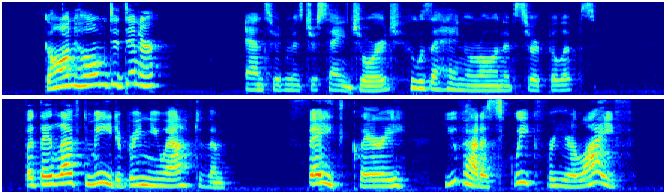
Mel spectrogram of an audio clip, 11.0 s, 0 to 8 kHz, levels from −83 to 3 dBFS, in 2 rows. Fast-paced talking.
No: average, 185 wpm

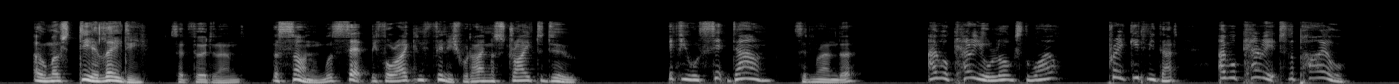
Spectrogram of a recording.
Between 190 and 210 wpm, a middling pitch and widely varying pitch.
Yes: average, 195 wpm; medium, 175 Hz; wide, 7.9 semitones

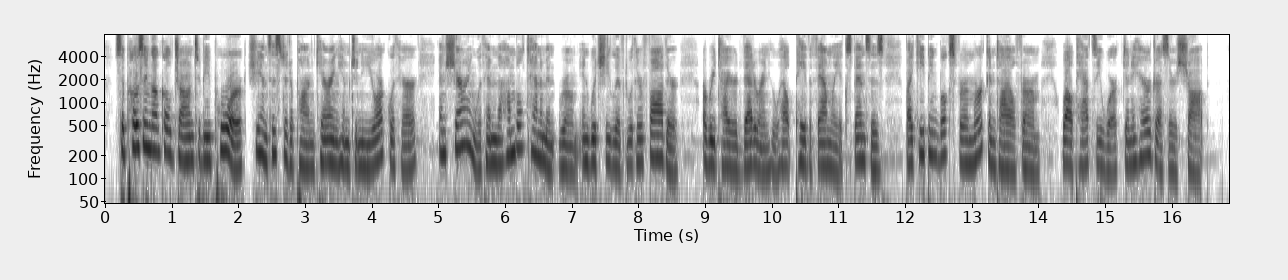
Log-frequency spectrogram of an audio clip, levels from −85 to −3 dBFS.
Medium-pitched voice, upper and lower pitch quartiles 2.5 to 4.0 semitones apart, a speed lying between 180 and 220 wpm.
No: medium, 160 Hz; average, 4.8 semitones; average, 195 wpm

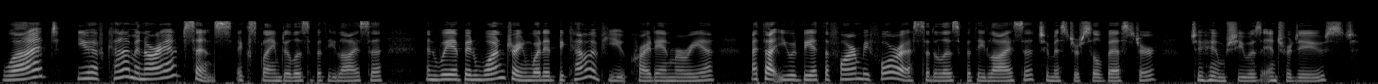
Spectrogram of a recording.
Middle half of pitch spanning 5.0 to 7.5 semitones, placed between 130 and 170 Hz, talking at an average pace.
No: wide, 5.5 semitones; high, 190 Hz; average, 190 wpm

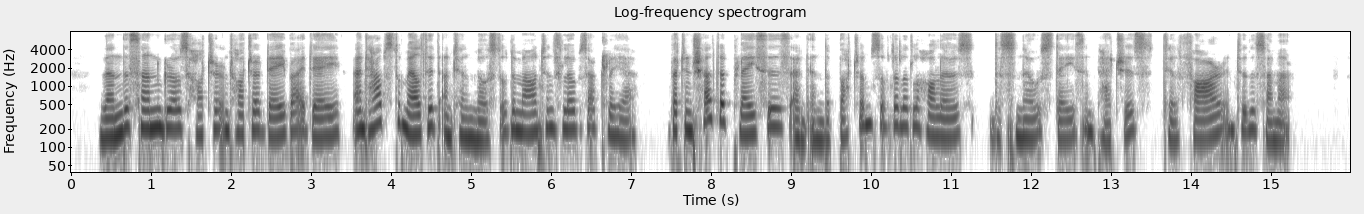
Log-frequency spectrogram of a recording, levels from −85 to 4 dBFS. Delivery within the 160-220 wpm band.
Yes: average, 170 wpm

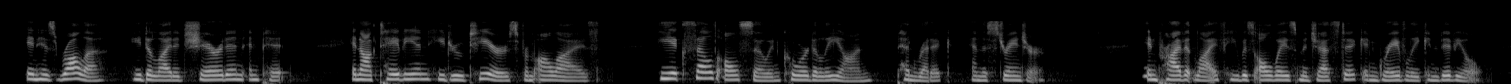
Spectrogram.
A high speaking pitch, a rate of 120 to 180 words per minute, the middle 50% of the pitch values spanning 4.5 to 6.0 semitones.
No: high, 205 Hz; average, 145 wpm; average, 3.0 semitones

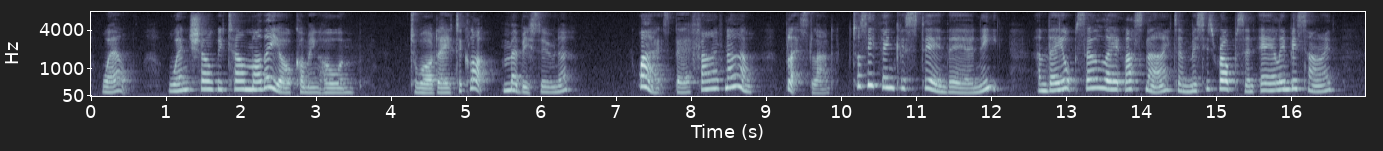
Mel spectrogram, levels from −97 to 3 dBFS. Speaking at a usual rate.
Yes: average, 150 wpm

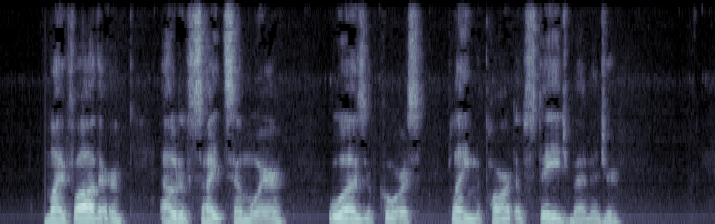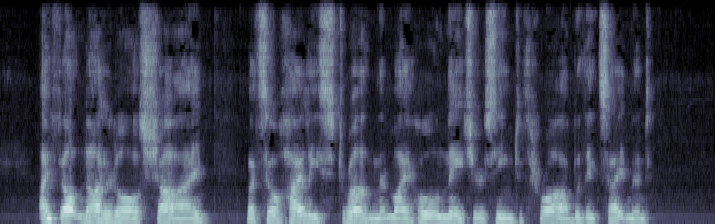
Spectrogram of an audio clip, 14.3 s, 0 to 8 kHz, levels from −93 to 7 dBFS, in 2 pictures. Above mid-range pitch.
No: low, 135 Hz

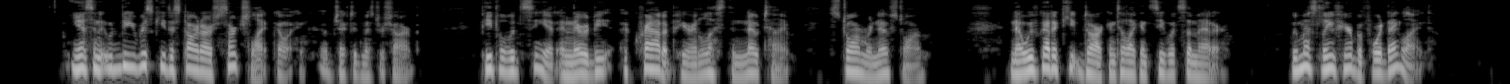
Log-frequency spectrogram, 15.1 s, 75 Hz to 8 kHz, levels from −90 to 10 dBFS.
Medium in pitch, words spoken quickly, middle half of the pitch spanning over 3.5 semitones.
Yes: medium, 145 Hz; fast, 210 wpm; average, 5.2 semitones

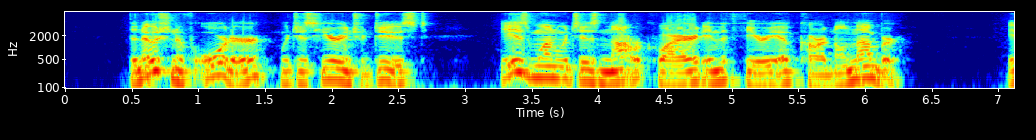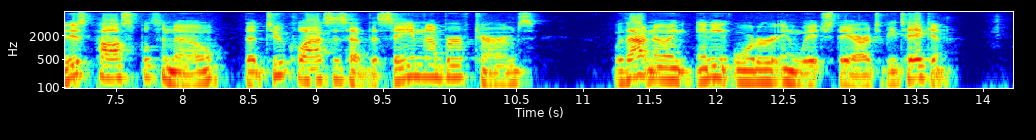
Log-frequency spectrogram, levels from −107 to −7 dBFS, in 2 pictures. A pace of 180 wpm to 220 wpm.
Yes: average, 190 wpm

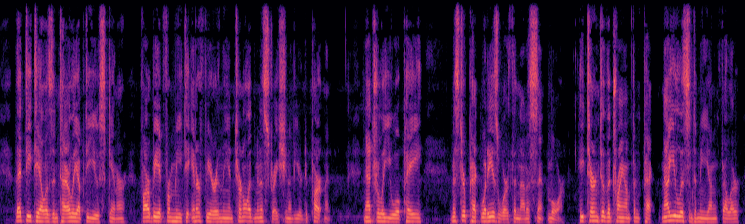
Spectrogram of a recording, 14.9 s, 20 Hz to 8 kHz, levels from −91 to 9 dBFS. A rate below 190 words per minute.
No: average, 200 wpm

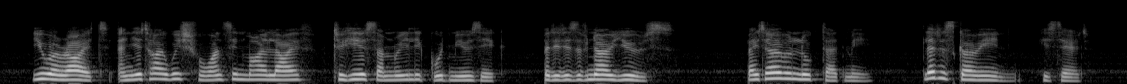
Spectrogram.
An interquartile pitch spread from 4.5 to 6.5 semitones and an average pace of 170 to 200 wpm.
No: average, 2.8 semitones; average, 180 wpm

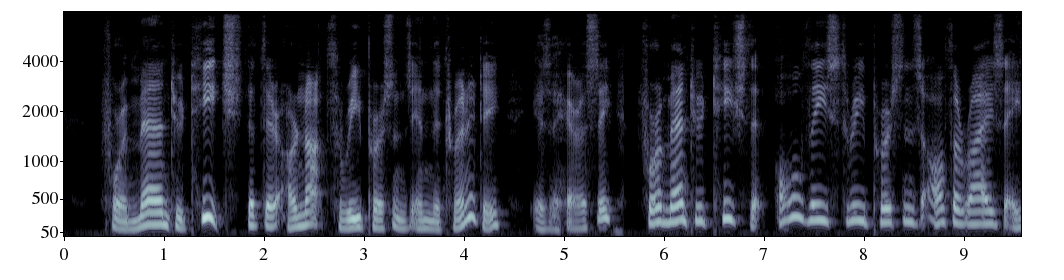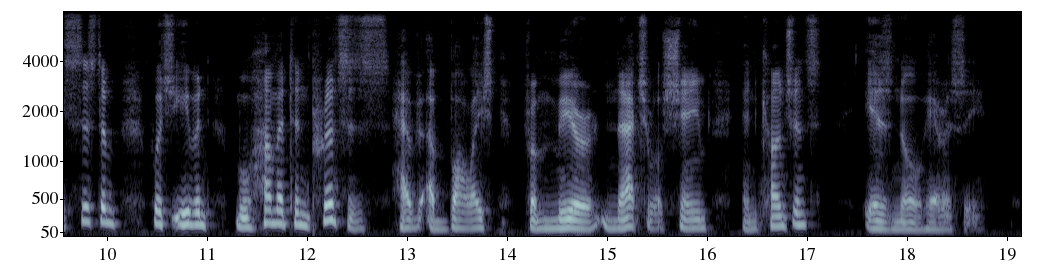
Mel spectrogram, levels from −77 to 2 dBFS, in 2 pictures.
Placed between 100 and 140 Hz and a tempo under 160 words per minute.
Yes: low, 135 Hz; average, 140 wpm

